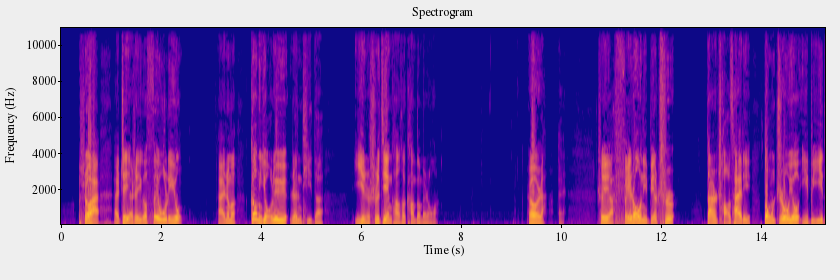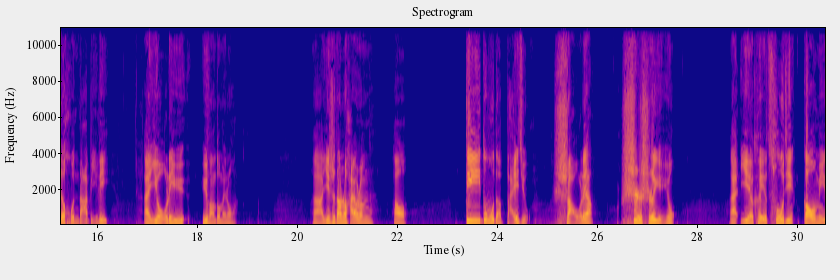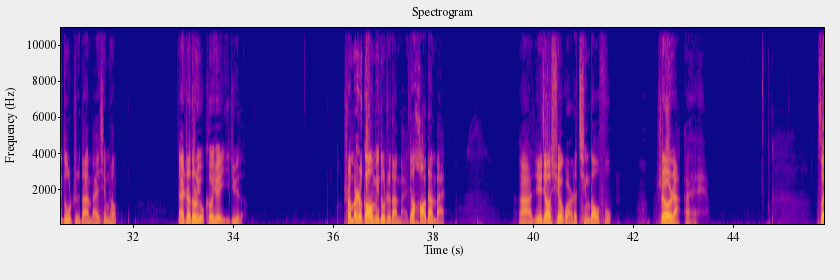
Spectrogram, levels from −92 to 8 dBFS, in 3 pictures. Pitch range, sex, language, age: 115-170 Hz, male, Chinese, 20-39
